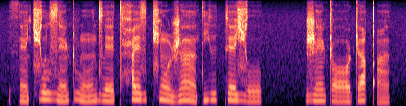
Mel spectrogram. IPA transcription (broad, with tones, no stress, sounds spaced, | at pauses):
θ ɛ̃˩ t͡ɕ o˥ l z ɛ̃˩˥ ʈ β õ˩˥ d l ɛ˧ t ħ ɛ˥ z t͡ɕ õ˥˩ ʐ ɐ̃ː˥˩ t j ɨ˥ k ɛ˥ ʑ o˧ | ʐ ɛ̃˧ ʈ ɔː˩ ʈ ɐ˥ qʼ ɐ̃˩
